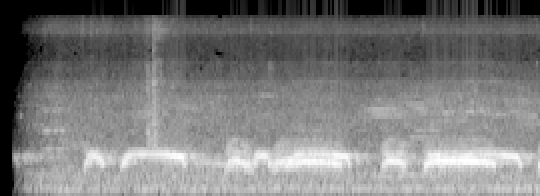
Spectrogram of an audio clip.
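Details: Spotted dove cooing: soft, low hooting notes in short paired and drawn-out phrases, about one phrase per second, with faint background hiss.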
